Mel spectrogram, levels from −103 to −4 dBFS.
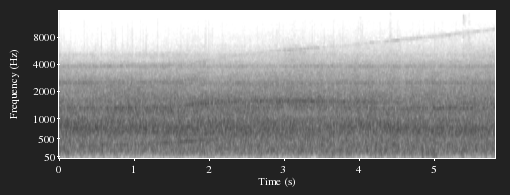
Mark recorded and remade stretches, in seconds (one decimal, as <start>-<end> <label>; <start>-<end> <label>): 0.0-5.8 remade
